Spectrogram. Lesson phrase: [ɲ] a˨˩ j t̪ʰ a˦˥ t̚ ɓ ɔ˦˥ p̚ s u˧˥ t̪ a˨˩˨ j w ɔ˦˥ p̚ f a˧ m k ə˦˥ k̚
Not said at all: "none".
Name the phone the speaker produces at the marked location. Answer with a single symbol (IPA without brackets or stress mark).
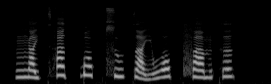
ŋ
